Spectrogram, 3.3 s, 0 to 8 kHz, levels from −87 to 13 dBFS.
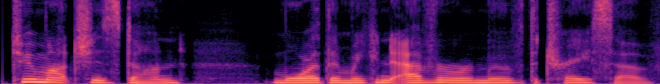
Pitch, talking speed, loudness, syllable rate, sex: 180 Hz, 220 wpm, -19 LUFS, 6.4 syllables/s, female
